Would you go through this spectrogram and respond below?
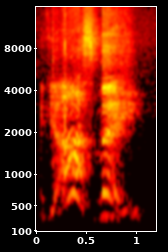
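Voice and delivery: lightly voiced know-it-all Platypus. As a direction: put in your view as Platypus. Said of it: "said Platypus".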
